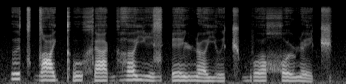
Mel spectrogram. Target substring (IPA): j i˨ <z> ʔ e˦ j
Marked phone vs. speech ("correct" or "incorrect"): correct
